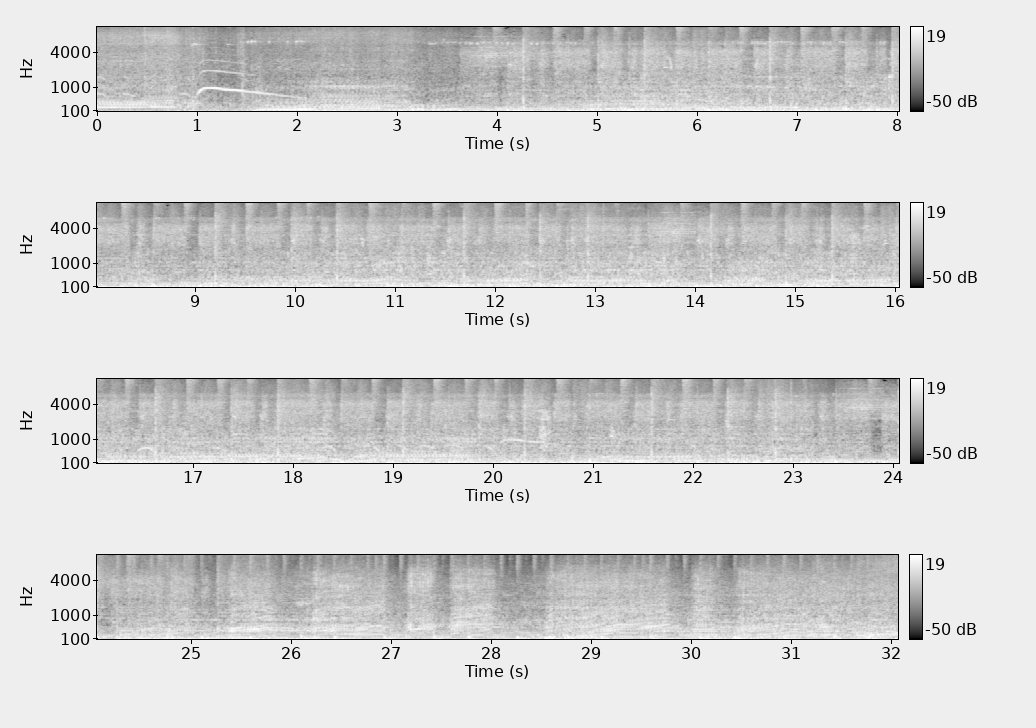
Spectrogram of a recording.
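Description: Background music with a steady beat, mixed over off-road rock buggy engines revving on a hill climb.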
